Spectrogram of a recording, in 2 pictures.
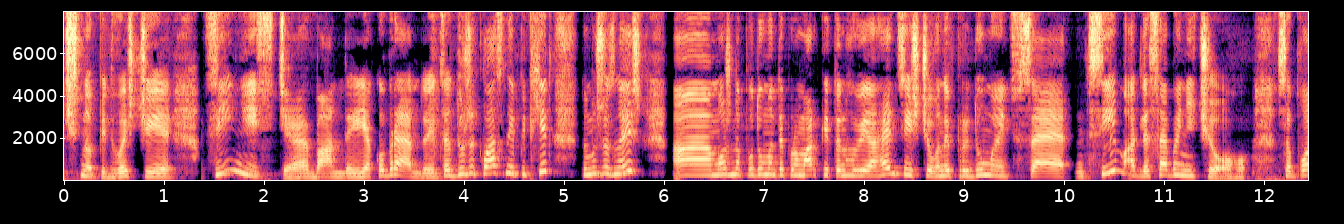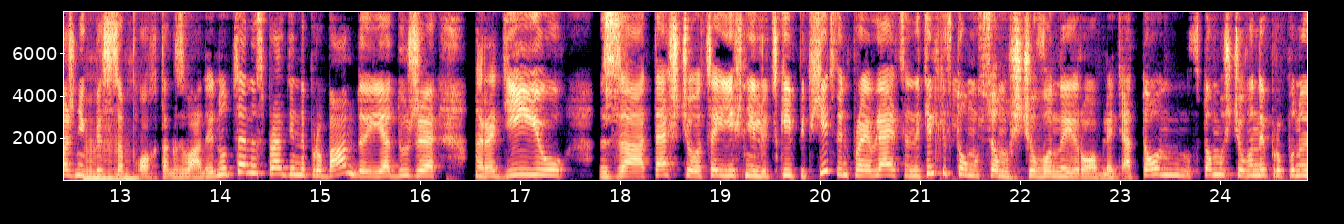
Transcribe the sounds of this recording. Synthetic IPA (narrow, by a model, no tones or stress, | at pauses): t͡ʃnɔpʲid̪ʋɪʃt͡ʃʊjɛt͡sʲinʲːisʲtʲbɑnd̪ɪjɐkɔbɾɛnd̪ɔjit̪sɛd̪uʒɛklˠɑsnɪjpʲid̪xʲid̪̚t̪ɔmuʃt͡ʃɔznɐjiʃ | mɔʒnɐpɔd̪umɐt̪ɪpɾɔmɑrket̪ɪnɦɔʋʲiɐɦɛnʲt͡sʲijiʃt͡ʃɔʋɔnɪpɾɪd̪umɐjʊt̚ʲwsɛwsʲimɐ̰d̪lʲɐsɛbɛnʲit͡ʃɔ̰ɦɔsɐpɔʒnʲɪkbʲissɐpɔxt̪ɑɡzʋɑnɪjnut̪sɛnɐspɾɑwdʲinɛpɾɔbɑnd̪ɔijad̪uʒɛɾɐdʲijʊ | zɐt̪ɛʃt͡ʃɔːt̪sɛjːixnʲɪjlʲʊt͡sʲkɪjpʲid̪̥xʲid̪ʋʲinpɾɔjɐwlʲajet͡sʲːɐnɛtʲilʲkɪwt̪ɔmʊwsʲɔmʊʃt͡ʃɔʋɔnɪɾɔblʲɐtʲɐ̰t̪ɔwt̪ɔmʊʃt͡ʃɔʋɔnɪpɾɔpɔnujʊ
